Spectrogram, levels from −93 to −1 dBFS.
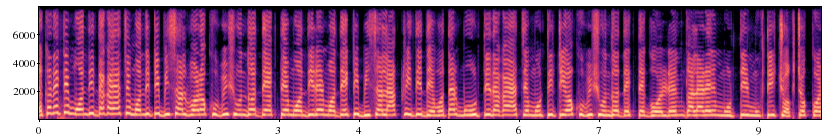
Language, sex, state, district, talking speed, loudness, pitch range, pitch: Bengali, female, Jharkhand, Sahebganj, 195 wpm, -11 LUFS, 310-360 Hz, 335 Hz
